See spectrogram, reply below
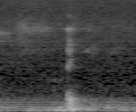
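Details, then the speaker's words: Adult speaker with hiccups gives a single sudden, brief throat catch with a short voiced click against quiet room noise: one hiccup. "i got the hiccups by the way i hear them maybe they'll go away maybe i'll have to like break and i go get a drink of water but yeah i got the hiccups"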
